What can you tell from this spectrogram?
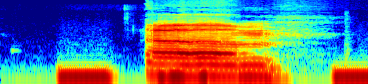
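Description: A phone rings with short, steady electronic tones: a low buzzing beep, then a brighter, richer ringtone note that fades, followed by another low beep, fairly loud.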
